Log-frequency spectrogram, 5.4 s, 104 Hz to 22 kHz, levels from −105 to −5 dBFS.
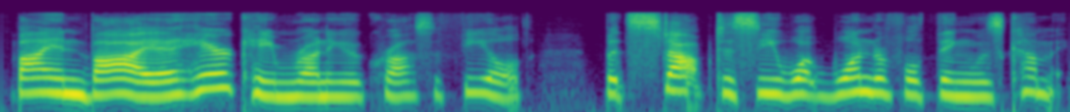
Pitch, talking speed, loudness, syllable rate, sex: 245 Hz, 215 wpm, -17 LUFS, 5.2 syllables/s, female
